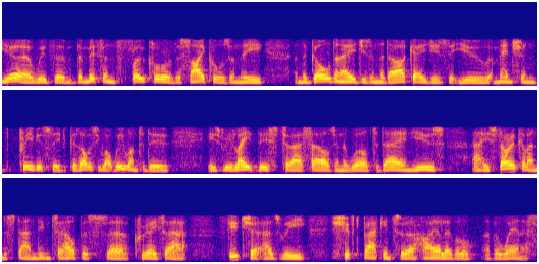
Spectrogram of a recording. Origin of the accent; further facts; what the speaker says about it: Victoria, British Columbia, Canada; my hometown here of Victoria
